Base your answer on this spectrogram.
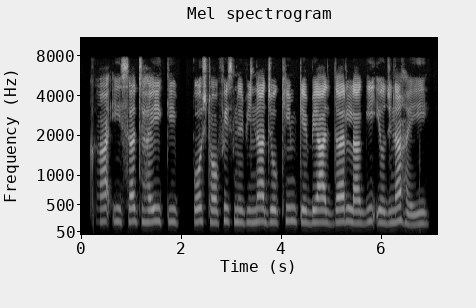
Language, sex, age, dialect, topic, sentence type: Magahi, female, 18-24, Central/Standard, banking, statement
